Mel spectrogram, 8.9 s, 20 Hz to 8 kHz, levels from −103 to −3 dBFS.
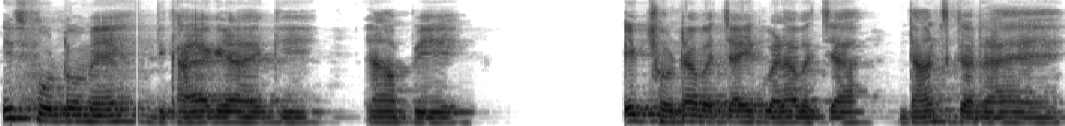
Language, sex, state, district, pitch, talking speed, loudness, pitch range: Hindi, male, Bihar, Jahanabad, 125 Hz, 130 wpm, -14 LUFS, 120-135 Hz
